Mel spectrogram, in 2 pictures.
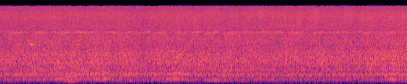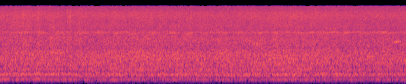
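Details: Continuous swarm hum of bees, a thick even drone layered with scattered brief louder buzzes from individual insects passing near, steady in volume for the whole stretch.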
